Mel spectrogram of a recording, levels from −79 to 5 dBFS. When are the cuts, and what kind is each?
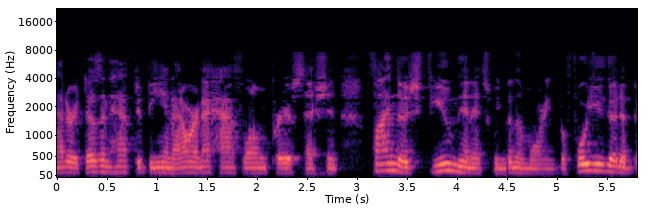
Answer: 4.5 s phrase

